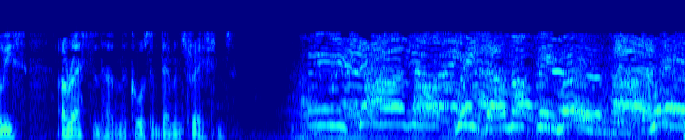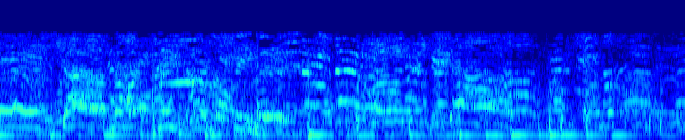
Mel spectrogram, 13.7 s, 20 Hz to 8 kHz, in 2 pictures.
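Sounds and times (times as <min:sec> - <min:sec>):
speech: 0:00.0 - 0:03.3
large protest crowd cheering and shouting: 0:02.9 - 0:13.6.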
